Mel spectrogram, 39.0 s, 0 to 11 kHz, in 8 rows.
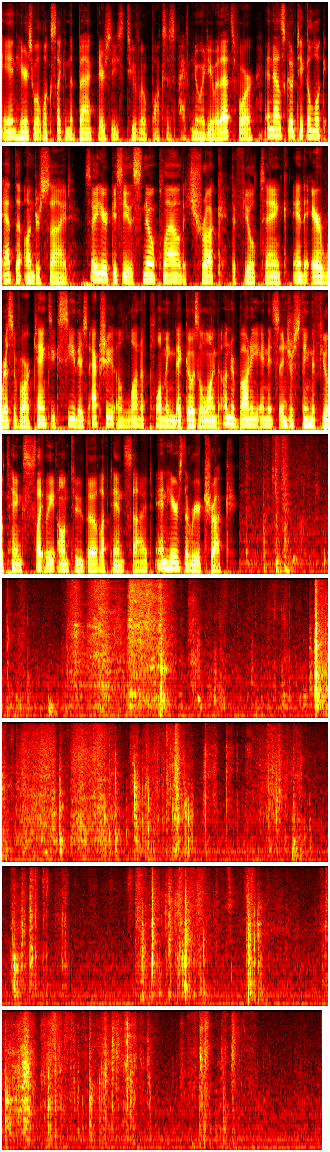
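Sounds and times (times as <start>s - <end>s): paper sheet rustling: 18.3s - 30.4s, 31.2s - 38.1s
cardboard box rustling and scraping: 20.5s - 27.2s.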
